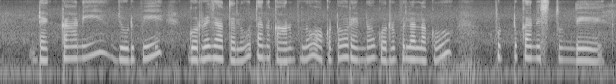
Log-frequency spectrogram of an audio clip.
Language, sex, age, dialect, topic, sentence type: Telugu, female, 18-24, Utterandhra, agriculture, statement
